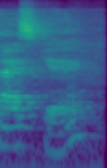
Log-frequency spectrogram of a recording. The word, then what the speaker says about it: Daisuke: daisuke but in fact it often gets heard as daisuke as if there's no u there depending on the speaker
